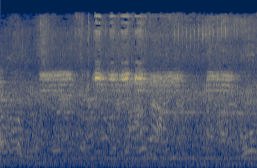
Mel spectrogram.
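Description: A motorbike engine hums as it rides past.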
